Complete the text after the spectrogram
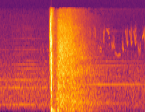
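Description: A whooshing game sound effect plays.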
